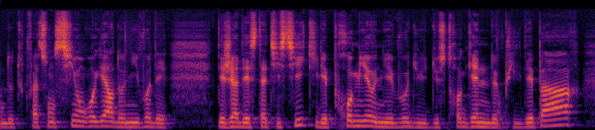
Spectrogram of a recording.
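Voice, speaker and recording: Fairly quick and fairly even in intonation, a man speaks in an ordinary speaking voice at medium pitch. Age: 30s. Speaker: former pro golfer turned golf coach. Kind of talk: casual chat. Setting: studio.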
